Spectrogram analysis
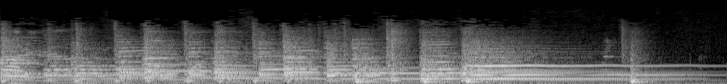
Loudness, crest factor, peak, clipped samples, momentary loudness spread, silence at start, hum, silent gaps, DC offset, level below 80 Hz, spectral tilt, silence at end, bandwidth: -15 LUFS; 14 dB; -2 dBFS; under 0.1%; 9 LU; 0 s; none; none; under 0.1%; -36 dBFS; -7 dB/octave; 0 s; 10 kHz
